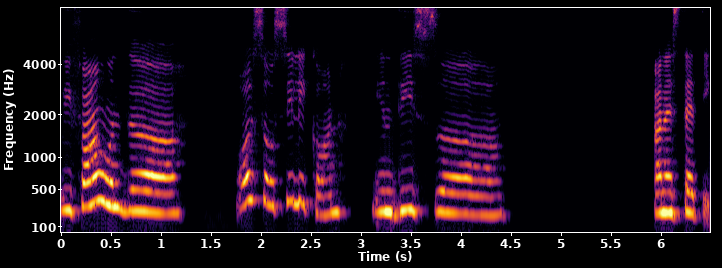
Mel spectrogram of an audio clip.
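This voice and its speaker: A woman with a Romanian accent and a high pitch speaks at a very slow pace with long, frequent pauses and ordinary pitch variation against a quiet background. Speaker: doctor and researcher. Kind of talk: interview. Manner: halting, many hesitations.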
